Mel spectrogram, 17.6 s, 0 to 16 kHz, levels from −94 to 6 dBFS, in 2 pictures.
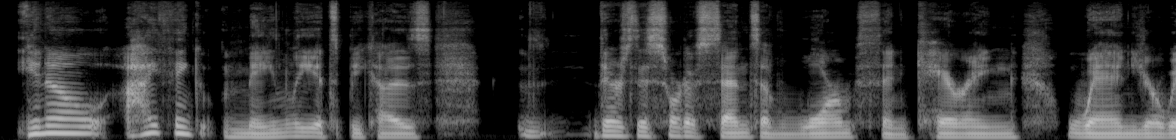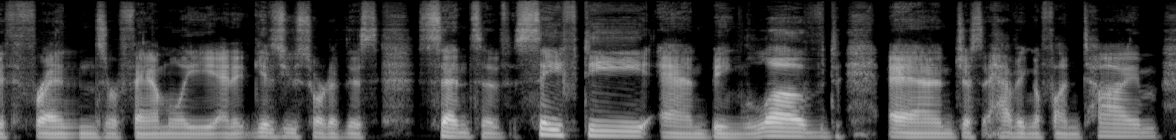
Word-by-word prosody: You 170 Hz, +2 st, 0 dB
know, 185 Hz, -1 st, +2 dB
I 185 Hz, +2 st, +2 dB
think 185 Hz, -6 st, -2 dB, 0.2 s
mainly 95 Hz, +3 st, -3 dB
it's 100 Hz, -2 st, -3 dB
because 90 Hz, -2 st, -4 dB, 0.7 s
th 115 Hz, -, -11 dB, 0.4 s
there's 125 Hz, -3 st, -1 dB
this 115 Hz, -3 st, -1 dB
sort 120 Hz, -1 st, -1 dB
of 105 Hz, -4 st, -1 dB
sense 95 Hz, 0 st, +1 dB
of 85 Hz, -3 st, -2 dB
warmth 90 Hz, +2 st, -2 dB
and 80 Hz, -3 st, -5 dB
caring 90 Hz, -1 st, -2 dB, 0.4 s
when 90 Hz, -2 st, +1 dB
you're 90 Hz, 0 st, -1 dB
with 90 Hz, -1 st, -2 dB
friends 90 Hz, -1 st, 0 dB
or 85 Hz, -, -3 dB
family, 85 Hz, +1 st, -1 dB
and 90 Hz, 0 st, +1 dB
it 90 Hz, 0 st, -3 dB
gives 100 Hz, -2 st, -1 dB
you 100 Hz, -, -4 dB
sort 90 Hz, 0 st, -2 dB
of 85 Hz, -, -6 dB
this 90 Hz, -2 st, -4 dB, 0.3 s
sense 100 Hz, -2 st, +4 dB
of 90 Hz, -3 st, -4 dB
safety, 130 Hz, -5 st, +3 dB
and 90 Hz, -3 st, 0 dB
being 85 Hz, -1 st, -1 dB
loved, 105 Hz, 0 st, +5 dB, 0.3 s
and 95 Hz, -3 st, +4 dB
just 90 Hz, +2 st, -3 dB
having 95 Hz, -3 st, -3 dB
a -, -, -3 dB
fun 85 Hz, -1 st, -6 dB
time, 105 Hz, +1 st, -3 dB
95 Hz, 145 wpm, -26 LUFS, 90-110 Hz, 0.7 s, loved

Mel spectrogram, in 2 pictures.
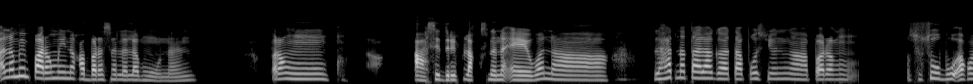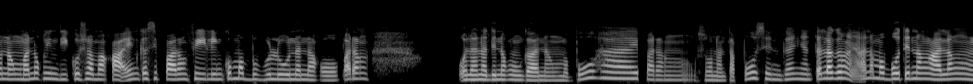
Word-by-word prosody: alam 345 Hz, +2 st, +4 dB
mo 390 Hz, -, +3 dB
yung 355 Hz, -, -8 dB
parang 280 Hz, -1 st, +9 dB
may 290 Hz, -, -1 dB
nakabara 240 Hz, -4 st, +2 dB
sa 230 Hz, +1 st, -7 dB
lalamunan, 195 Hz, -3 st, -5 dB, 0.7 s
parang 260 Hz, +1 st, +2 dB, 1.2 s
acid 230 Hz, -2 st, +5 dB
reflux 210 Hz, +1 st, +1 dB
na 220 Hz, 0 st, +2 dB
na -, -, +3 dB
ewan, 210 Hz, +5 st, +3 dB
na 230 Hz, -1 st, +1 dB, 0.9 s
lahat 285 Hz, +5 st, 0 dB
na 305 Hz, -, +1 dB
talaga. 285 Hz, -3 st, +4 dB
Tapos, 250 Hz, +1 st, 0 dB
yun 260 Hz, 0 st, -7 dB
nga, 230 Hz, -2 st, -2 dB
parang 230 Hz, -1 st, -1 dB, 0.6 s
susubo 250 Hz, 0 st, -2 dB
ako 245 Hz, +2 st, +3 dB
ng 240 Hz, -1 st, -2 dB
manok 265 Hz, +3 st, -1 dB
hindi 245 Hz, -2 st, -5 dB
ko 250 Hz, +2 st, -5 dB
siya 260 Hz, -, -2 dB
makain 225 Hz, +1 st, +1 dB
kasi 265 Hz, +2 st, -6 dB
parang 240 Hz, +1 st, +3 dB
feeling 245 Hz, -2 st, 0 dB
ko 270 Hz, -, -4 dB
mabubulunan 235 Hz, -2 st, -3 dB
ako. 195 Hz, -2 st, -4 dB
Parang 265 Hz, +5 st, -2 dB, 0.9 s
wala 220 Hz, +1 st, -1 dB
na 220 Hz, -, +1 dB
din 220 Hz, 0 st, -1 dB
akong 220 Hz, -1 st, -4 dB
ganang 195 Hz, -1 st, 0 dB
mabuhay, 275 Hz, -, -2 dB
parang 210 Hz, -2 st, -8 dB
gusto 205 Hz, 0 st, -9 dB
ko -, -, -7 dB
ng 185 Hz, -, -12 dB
tapusin, 260 Hz, -2 st, -5 dB
ganiyan, 245 Hz, 0 st, -4 dB
talagang 275 Hz, +3 st, +3 dB
ano, 300 Hz, -, -2 dB
mabuti 270 Hz, -1 st, 0 dB
na 265 Hz, -, +2 dB
nga 230 Hz, -2 st, +6 dB
lang 245 Hz, +1 st, 0 dB
240 Hz, 170 wpm, -23 LUFS, 220-265 Hz, 1.2 s, parang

